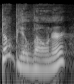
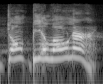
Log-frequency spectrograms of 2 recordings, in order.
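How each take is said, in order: First: It is said with sassy, snazzy flair. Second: It is said plainly, without flair.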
